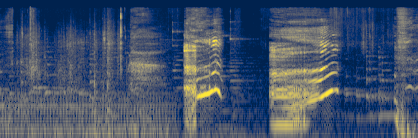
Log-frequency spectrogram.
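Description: Background music, then two loud vocal sounds from a man: a short one about three seconds in and a longer one about a second later whose pitch rises at the end.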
